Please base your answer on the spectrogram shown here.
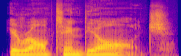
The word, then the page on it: erupt in the arch: ɪ’rʌpt ɪn ðə ɑːʧ; и’рапт ин зэ а:ч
